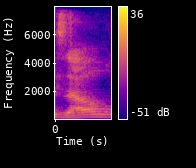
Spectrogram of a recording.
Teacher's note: the word zell just has three sounds the z the e like in red tent and our final l · So I would say Zelle, what's confusing about it is that the spelling doesn't really match what we might expect because we have this E at the end. But the word Zelle just has three sounds, the Z, the Eh, like in red tent, and our final L. So it might help you to think of the word sell because it's a very similar pronunciation.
